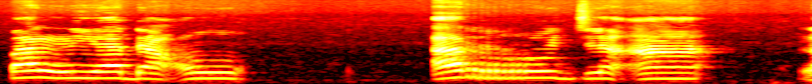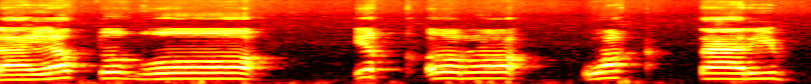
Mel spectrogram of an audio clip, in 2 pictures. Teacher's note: Cara membacanya dengan memantulkan suara agak ringan, harus bergerak dan berbunyi seperti membalik. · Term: qalqalah sugro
